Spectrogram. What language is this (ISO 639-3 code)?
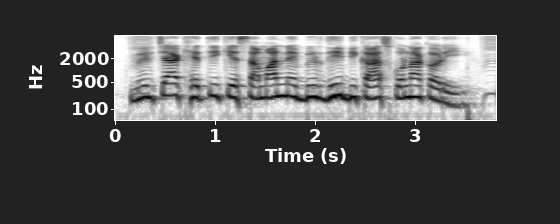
mai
